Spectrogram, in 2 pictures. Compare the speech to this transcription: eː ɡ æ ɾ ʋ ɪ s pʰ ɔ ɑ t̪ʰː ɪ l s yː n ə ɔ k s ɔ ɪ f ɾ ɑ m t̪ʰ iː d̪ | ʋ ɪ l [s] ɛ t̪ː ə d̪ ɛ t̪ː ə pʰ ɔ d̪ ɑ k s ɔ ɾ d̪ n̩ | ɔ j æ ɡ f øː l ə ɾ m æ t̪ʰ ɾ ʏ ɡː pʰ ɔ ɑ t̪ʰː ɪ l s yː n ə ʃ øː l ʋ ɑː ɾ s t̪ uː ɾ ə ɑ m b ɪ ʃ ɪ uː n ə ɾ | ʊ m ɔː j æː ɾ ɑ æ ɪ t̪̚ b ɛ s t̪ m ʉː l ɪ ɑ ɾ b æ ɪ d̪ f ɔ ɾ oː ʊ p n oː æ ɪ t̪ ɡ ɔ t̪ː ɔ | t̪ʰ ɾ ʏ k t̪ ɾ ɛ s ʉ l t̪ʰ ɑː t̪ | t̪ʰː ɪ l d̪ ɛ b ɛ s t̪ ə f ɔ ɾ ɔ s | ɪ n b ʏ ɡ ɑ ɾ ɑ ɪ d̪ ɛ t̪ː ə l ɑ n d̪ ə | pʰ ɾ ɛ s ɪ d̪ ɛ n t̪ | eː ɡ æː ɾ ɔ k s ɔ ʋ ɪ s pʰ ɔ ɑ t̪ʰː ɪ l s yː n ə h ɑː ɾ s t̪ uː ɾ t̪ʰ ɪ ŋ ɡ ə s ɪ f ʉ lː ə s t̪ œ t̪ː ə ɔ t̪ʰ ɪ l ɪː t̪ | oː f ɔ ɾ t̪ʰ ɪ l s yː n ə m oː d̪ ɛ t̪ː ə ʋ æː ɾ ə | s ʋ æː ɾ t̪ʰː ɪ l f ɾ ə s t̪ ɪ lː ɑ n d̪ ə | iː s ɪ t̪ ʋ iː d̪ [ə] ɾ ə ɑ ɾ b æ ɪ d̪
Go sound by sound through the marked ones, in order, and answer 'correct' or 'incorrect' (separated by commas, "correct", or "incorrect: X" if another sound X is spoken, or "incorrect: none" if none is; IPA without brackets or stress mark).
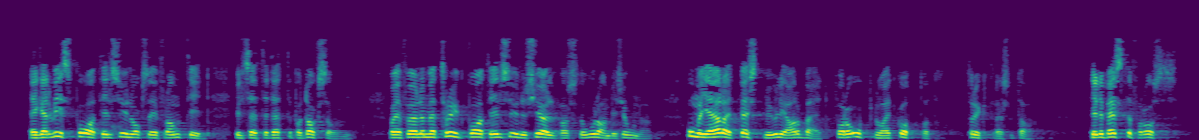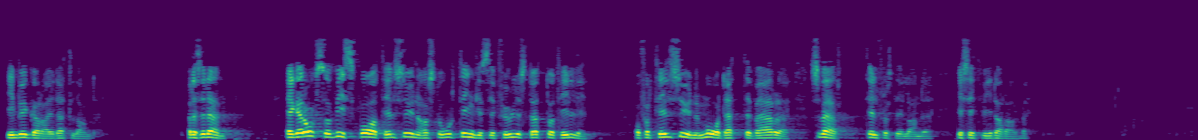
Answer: correct, incorrect: ɑ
